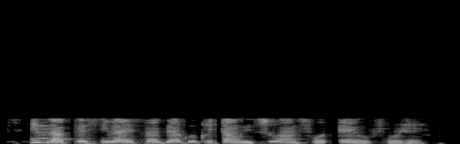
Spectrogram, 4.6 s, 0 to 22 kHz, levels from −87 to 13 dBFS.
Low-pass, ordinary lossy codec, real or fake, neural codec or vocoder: 7.2 kHz; AAC, 16 kbps; real; none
